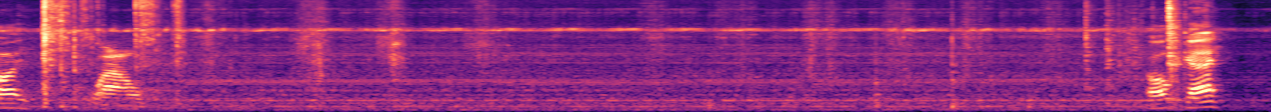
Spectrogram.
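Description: Metal spatulas scrape and tap on a metal plate.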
